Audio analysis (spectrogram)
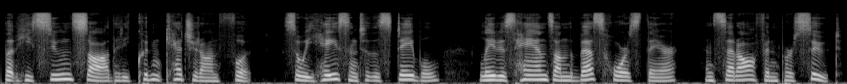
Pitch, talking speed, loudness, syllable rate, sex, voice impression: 190 Hz, 210 wpm, -19 LUFS, 4.8 syllables/s, female, feminine, adult-like, tensed, powerful, clear, slightly halting, intellectual, slightly calm, elegant, strict, slightly sharp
